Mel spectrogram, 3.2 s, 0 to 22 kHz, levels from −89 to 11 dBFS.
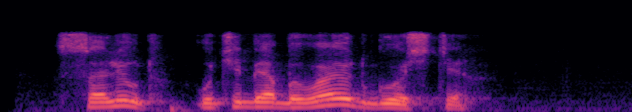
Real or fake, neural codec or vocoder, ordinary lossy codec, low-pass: real; none; Opus, 16 kbps; 7.2 kHz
